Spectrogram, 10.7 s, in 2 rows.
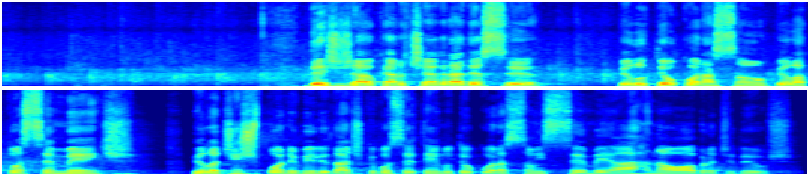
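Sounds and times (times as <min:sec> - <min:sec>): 
audience applause: 0:00.0 - 0:05.9
speech: 0:02.0 - 0:10.7.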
